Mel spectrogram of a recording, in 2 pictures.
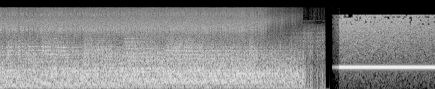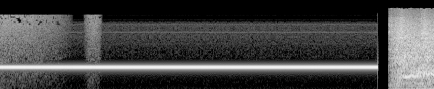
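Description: Loud, distorted logo music for about six and a half seconds, cut off abruptly. Then a steady television colour-bars test tone, one unchanging high beep, sounds over static hiss; the hiss cuts out a few seconds later and the bare tone runs on until it stops.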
